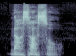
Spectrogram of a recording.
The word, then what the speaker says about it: なさそう: So instead of na so, we wind up with nasaso.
